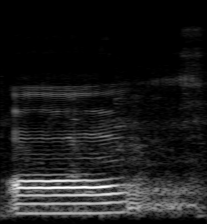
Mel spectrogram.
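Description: A man's hesitation sound: a held, level-pitched 'eee' lasting about a second, then trailing off.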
